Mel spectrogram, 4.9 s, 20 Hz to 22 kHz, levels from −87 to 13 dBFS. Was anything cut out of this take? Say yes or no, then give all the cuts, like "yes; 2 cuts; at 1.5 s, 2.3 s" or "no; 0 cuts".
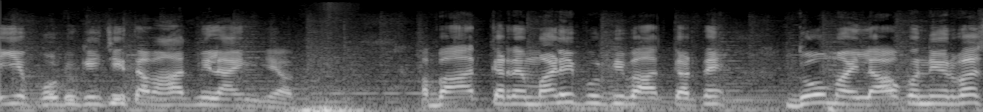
no; 0 cuts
